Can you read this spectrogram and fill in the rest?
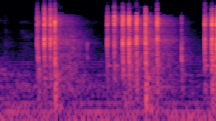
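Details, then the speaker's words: Multi-link mountain bike, frame twisted by hand with brakes released and a stethoscope on the pivots: short bursts of sharp, dry creaking ticks in clusters. Suspension pivot creak; lower pivots and bottom bracket suspected. "but I'm going to check these two cuz it sounds very loud in here and do a bottom bracket"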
